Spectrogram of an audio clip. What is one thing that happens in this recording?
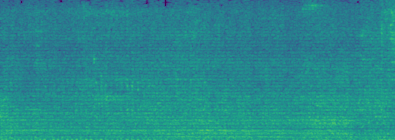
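Motorbike engines hum as they pass close by.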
